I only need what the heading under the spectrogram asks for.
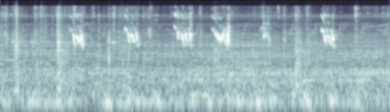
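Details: Budgerigars giving short, high chirps, about six spaced irregularly over five seconds, over a steady low hum.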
